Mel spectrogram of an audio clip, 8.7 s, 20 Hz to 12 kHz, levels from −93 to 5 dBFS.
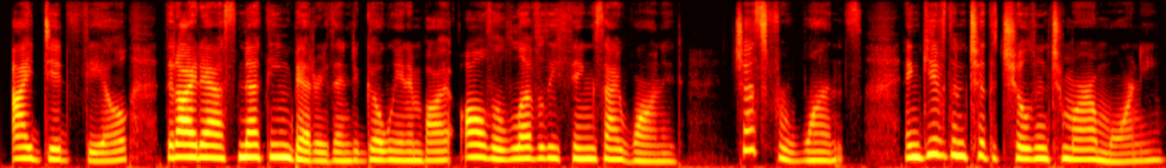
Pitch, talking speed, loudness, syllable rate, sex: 205 Hz, 215 wpm, -20 LUFS, 5.3 syllables/s, female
